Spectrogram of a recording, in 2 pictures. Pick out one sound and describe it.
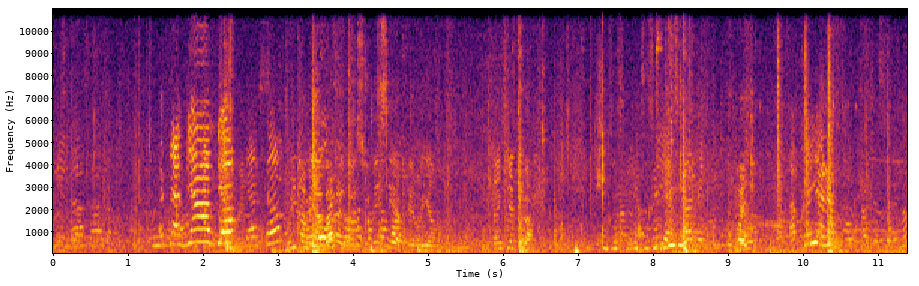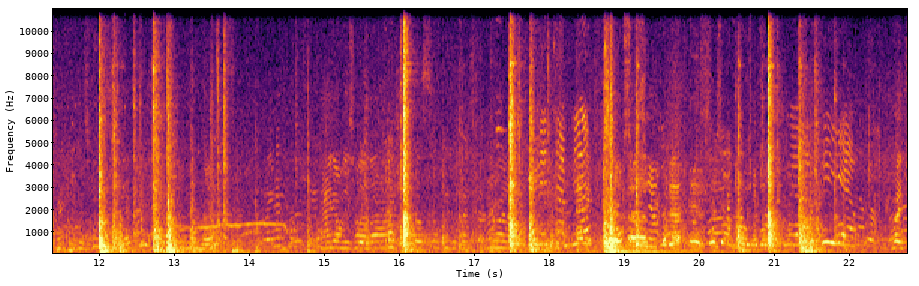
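A child speaks in a high voice nearby.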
